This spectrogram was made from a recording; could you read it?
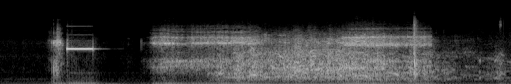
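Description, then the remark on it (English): A single short, high-pitched answering machine beep sounds clearly, then a loud, rough burst of noisy, jumbled sound continues for several seconds. “Please leave a message after you hear the beep, and I'll return your call.”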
